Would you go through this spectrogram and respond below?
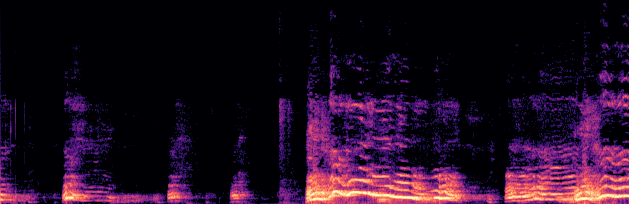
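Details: An Alaskan Malamute and a Golden Retriever entertain their owner with 'talk' while she irons: short yodelling yelps in the first half, then long, wavering, howl-like moans that slide up and down.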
